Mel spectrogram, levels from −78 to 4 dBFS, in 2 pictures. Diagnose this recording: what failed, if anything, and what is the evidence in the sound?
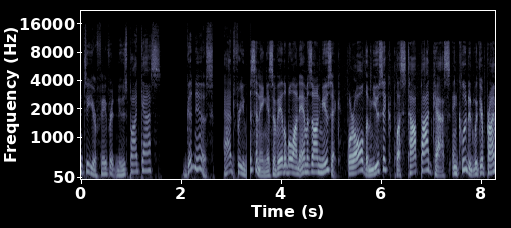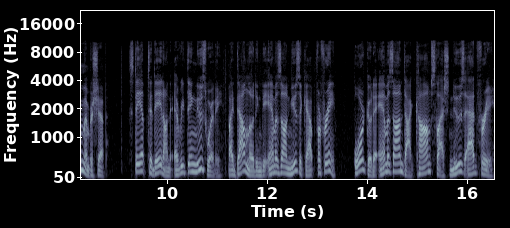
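Input switched to a poorer device at 3.31 s, after a gap of 80 ms, with the change lasting to the end. The failure sits at the driver or device-selection stage: the recording system most likely swapped to a different microphone mid-take. From the switch onward nothing reaches above 10.5 kHz, so the sound turns duller. A new background noise floor sits roughly 35 dB under the speech, and the level shifts by around 5 dB.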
